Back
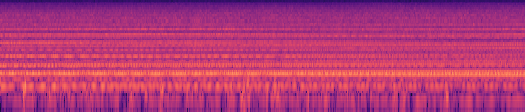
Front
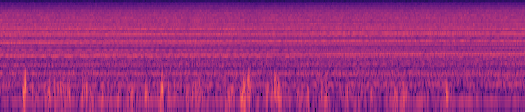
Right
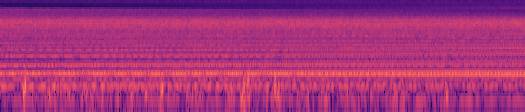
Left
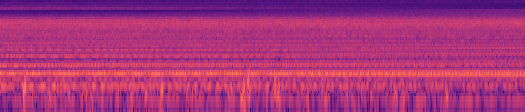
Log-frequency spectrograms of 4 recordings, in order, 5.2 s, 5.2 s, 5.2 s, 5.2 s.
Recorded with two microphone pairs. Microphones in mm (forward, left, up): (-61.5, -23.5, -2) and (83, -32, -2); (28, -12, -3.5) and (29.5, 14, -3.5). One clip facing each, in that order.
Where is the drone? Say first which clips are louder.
Back 12 dB, left 2 dB; 170° left; by 5.3 s 175° right.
